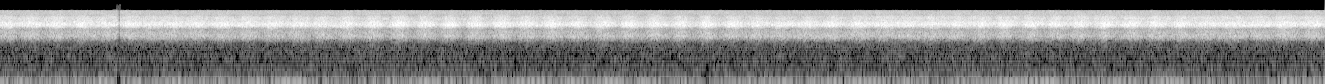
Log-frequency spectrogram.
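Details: Cicadas singing from oaks in the village of Vézénobres, southern France, captured on a camera: continuous shrill buzzing wall of sound, evenly pulsing about two or three times per second, unbroken for the whole stretch.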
